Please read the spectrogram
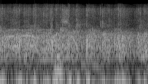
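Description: audience applause

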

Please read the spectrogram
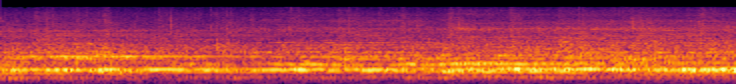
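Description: audience cheering and applauding

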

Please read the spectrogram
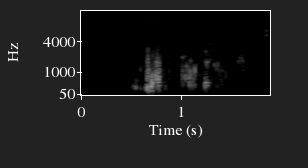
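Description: gulping water

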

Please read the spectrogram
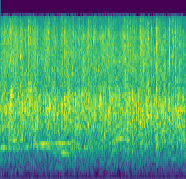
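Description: audience clapping hands

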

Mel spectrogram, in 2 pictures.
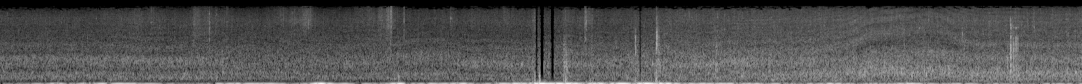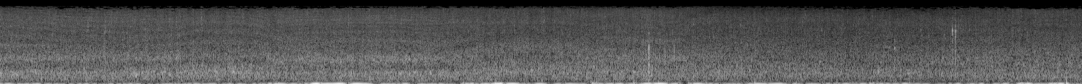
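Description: creek water flowing

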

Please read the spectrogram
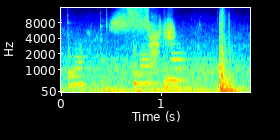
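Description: door slamming

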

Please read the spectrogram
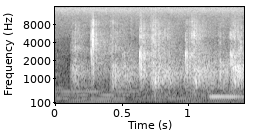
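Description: audience clapping

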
